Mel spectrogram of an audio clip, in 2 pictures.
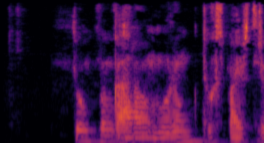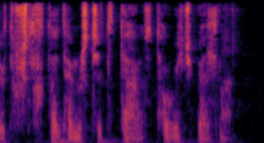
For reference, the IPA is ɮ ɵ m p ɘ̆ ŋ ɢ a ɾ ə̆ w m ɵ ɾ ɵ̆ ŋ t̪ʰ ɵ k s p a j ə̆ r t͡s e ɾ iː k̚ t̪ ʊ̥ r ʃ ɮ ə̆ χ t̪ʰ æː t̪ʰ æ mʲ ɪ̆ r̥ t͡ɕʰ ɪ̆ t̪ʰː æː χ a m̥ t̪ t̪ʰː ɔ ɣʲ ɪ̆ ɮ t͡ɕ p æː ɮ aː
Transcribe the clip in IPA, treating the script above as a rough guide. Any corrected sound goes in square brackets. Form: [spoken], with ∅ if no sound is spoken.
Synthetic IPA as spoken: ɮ ɵ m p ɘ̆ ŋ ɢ a ɾ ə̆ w m ɵ ɾ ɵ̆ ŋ t̪ʰ ɵ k s p a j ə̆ r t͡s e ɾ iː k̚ [t̪ʰ] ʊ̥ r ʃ ɮ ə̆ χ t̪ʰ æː t̪ʰ æ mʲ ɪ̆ r̥ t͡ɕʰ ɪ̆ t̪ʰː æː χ a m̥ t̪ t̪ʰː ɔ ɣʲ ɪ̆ ɮ t͡ɕ p æː ɮ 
